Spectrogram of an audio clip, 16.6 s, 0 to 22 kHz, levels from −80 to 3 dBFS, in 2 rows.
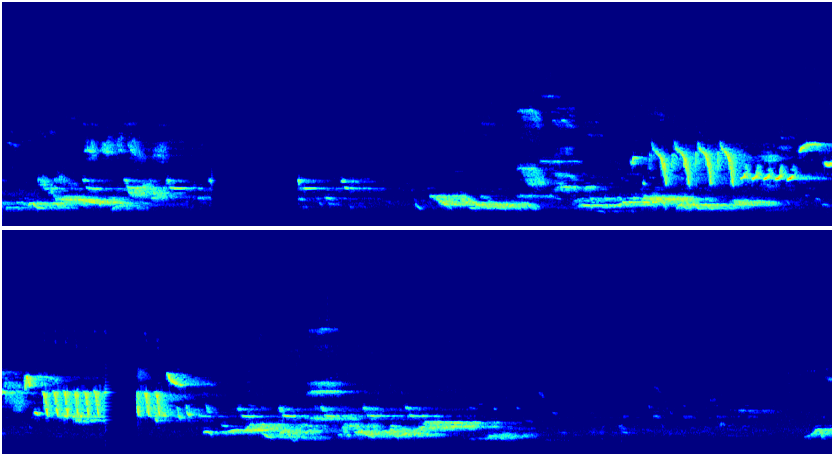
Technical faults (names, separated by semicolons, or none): short concealed packet loss; long network dropout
